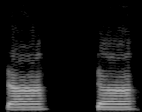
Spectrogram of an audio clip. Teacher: दांतों का जो एकदम से जड़ है, वहां पर मेरी जबान चौड़ी होगी और लग जाएगी। और फिर अदा करूंगी मैं टा, टा। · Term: दांतों की जड़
